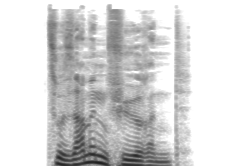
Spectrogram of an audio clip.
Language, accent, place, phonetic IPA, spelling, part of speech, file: German, Germany, Berlin, [t͡suˈzamənˌfyːʁənt], zusammenführend, verb, De-zusammenführend.ogg
- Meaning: present participle of zusammenführen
